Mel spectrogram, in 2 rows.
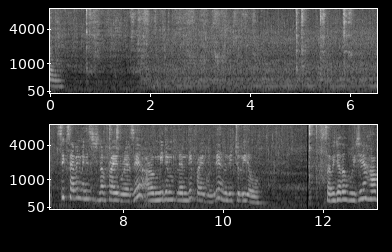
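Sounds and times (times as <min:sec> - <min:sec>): chicken sizzling in wok: 0:00.0 - 0:13.0
spatula scraping and tapping pan: 0:00.7 - 0:04.2, 0:04.9 - 0:06.3, 0:11.7 - 0:12.1.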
